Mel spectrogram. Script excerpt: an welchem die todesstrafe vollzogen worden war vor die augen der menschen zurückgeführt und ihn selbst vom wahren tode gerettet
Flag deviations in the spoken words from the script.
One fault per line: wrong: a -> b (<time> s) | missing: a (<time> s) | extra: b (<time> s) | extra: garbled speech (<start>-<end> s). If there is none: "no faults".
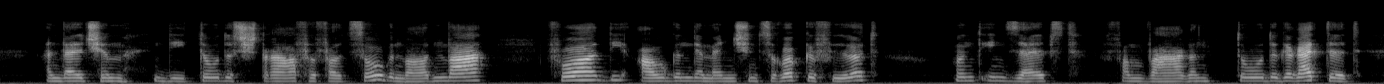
no faults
